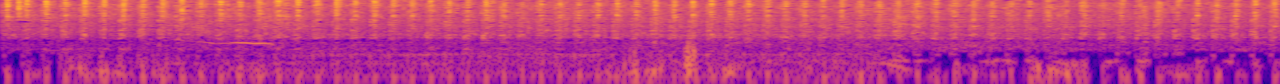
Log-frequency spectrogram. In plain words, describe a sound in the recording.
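Metal tines churn and scrape through dry soil.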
